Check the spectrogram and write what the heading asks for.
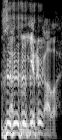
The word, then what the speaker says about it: Saku Yanagawa: If you can spell, it sounds like Hakuna Matata. Saku Yanagawa.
